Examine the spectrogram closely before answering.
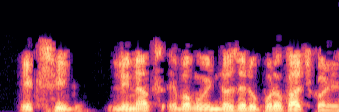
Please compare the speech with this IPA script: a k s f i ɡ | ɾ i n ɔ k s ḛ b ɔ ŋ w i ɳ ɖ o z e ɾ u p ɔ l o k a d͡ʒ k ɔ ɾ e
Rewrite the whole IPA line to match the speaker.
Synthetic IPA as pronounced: e k s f i ɡ | l i n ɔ k s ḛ b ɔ ŋ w i ɳ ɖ o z e ɾ u p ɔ ɾ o k a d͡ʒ k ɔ ɾ e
